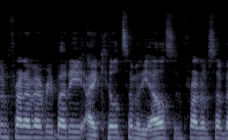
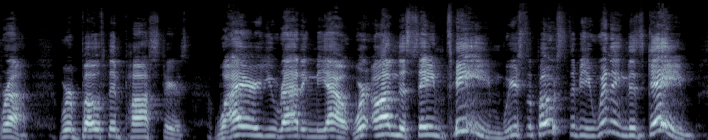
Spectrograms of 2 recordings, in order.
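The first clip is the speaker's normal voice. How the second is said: play-acted, high, furious, very loud angry yelling; 5 semitones higher, 13 dB louder than usual. Retelling getting angry at a teammate who ratted him out: retelling an angry yell. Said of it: "I started yelling at this dude".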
